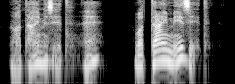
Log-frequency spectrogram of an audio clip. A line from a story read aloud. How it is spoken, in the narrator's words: Uncle Moritz would … whisper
